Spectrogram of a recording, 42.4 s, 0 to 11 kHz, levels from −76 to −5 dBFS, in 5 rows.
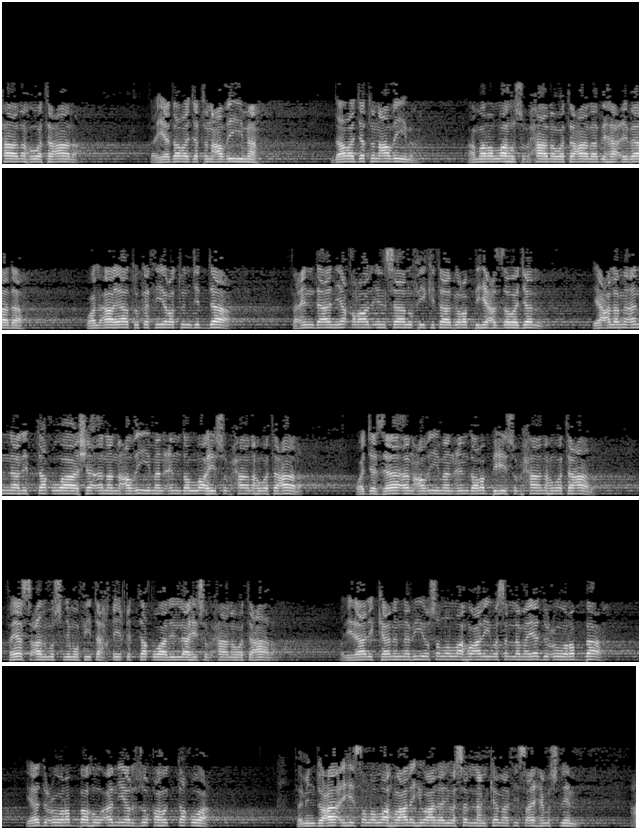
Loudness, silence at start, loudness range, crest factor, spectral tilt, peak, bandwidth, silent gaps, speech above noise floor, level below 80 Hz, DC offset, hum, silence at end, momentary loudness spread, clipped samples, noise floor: -19 LUFS; 0 s; 3 LU; 20 dB; -8 dB/octave; 0 dBFS; 6 kHz; none; 23 dB; -72 dBFS; under 0.1%; none; 0 s; 20 LU; under 0.1%; -42 dBFS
